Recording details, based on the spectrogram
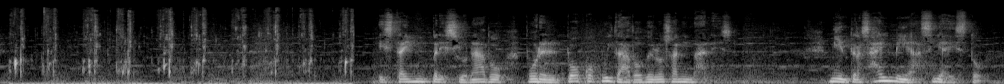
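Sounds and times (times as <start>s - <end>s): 
dog lapping water from a bucket: 0.0s - 3.6s
speech: 3.8s - 7.4s, 8.3s - 10.0s.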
